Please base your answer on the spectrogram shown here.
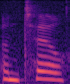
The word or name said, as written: until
